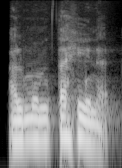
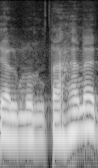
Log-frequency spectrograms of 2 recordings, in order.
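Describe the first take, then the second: First: The vowel before the final syllable is 'i'. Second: The vowel before the final syllable is 'a'. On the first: "dibaca juga Al-Mumtahinah" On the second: "Dibaca Al-Mumtahanah"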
